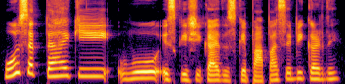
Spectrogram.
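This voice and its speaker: A woman narrating a cartoon moral story in a steady storytelling manner. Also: mid-range voice, unhurried, no echo, studio quality.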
